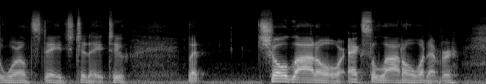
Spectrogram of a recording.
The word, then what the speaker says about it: Xolotl: I call it Exolotl. I know that's not how you say it. I think it's pronounced Cholotl.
